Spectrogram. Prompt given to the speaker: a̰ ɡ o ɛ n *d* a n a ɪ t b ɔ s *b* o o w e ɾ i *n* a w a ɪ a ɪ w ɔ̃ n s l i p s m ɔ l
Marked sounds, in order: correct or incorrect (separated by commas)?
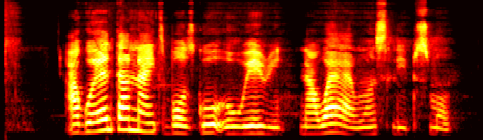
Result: incorrect, incorrect, correct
